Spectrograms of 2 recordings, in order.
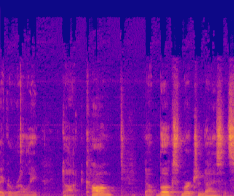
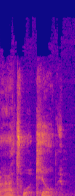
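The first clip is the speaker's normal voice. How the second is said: hushed; 4 dB quieter than usual. Acted. Dark hushed line.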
